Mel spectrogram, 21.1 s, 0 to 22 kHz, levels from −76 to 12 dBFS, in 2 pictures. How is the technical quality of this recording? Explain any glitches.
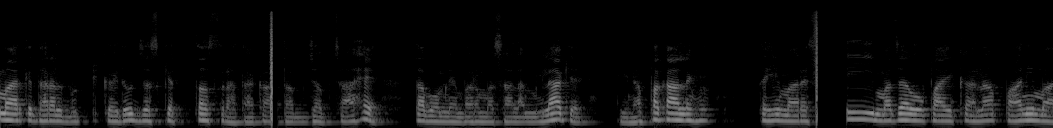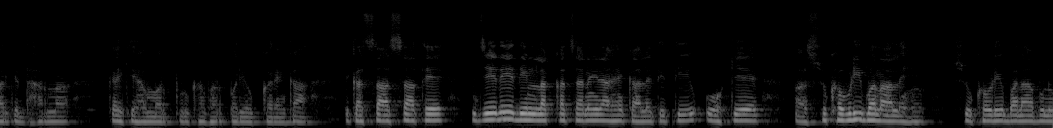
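The speech recording has two kinds of glitch, each heard twice.

A wireless microphone squelch dropout occurs at 2.68 s and again from 8.09 to 8.49 s. The radio signal from the FM transmitter weakens, static rises briefly, and the receiver's squelch mutes the output. The first mute is about 58 ms and the second about 300 ms. Then the sound returns.

A gap at a join of encoded pieces occurs at 7.19 s and 17.22 s, about 10 s apart, each about 31 ms long. Separately encoded segments were joined without removing encoder start delay and final-frame padding, leaving short silences before the sound resumes where it stopped.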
